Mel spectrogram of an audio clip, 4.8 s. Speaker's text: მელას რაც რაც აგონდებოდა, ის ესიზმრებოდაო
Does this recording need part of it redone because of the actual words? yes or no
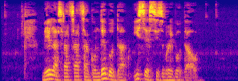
no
